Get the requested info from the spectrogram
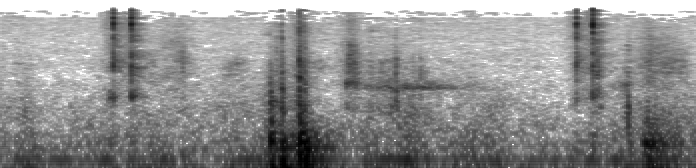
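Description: Faint clicks of a computer keyboard being typed on: a couple of quick pairs of sharp key clicks with a duller key thump between them.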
